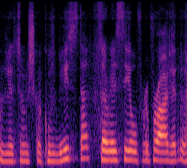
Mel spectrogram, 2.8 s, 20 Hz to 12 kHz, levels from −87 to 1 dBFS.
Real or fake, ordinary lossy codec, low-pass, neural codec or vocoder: fake; Opus, 16 kbps; 10.8 kHz; codec, 16 kHz in and 24 kHz out, 0.4 kbps, LongCat-Audio-Codec, four codebook decoder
